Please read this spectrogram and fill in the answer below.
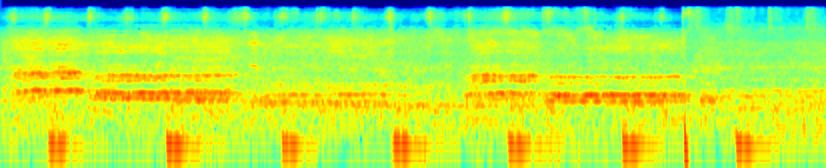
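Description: A mixed choir singing in parts in long held chords, with a drum keeping a steady low beat about once a second.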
